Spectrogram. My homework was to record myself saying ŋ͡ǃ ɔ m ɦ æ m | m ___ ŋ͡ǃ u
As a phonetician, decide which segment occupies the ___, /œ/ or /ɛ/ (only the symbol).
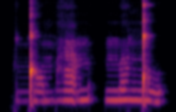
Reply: œ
